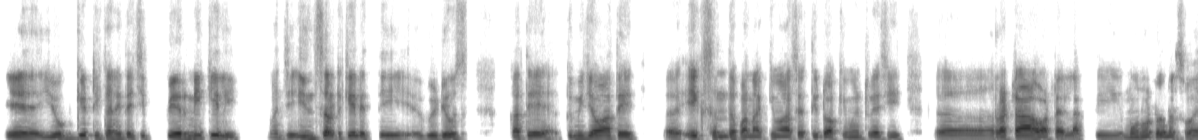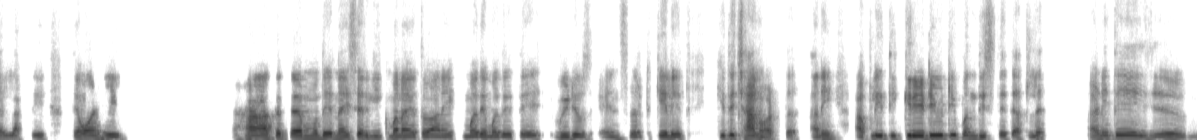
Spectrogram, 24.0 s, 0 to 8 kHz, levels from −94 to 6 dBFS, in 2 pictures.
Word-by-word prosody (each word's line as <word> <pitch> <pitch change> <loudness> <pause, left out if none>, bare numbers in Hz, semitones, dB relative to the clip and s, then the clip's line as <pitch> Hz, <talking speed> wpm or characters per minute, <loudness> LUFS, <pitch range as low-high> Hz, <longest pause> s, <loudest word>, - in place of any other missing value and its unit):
ए 110 -2 +4
योग्य 130 +6 +1
ठिकाणी 135 0 -1
त्याची 135 0 -2 0.2
पेरणी 140 +4 +5
केली, 145 -8 +3 0.3
म्हणजे 100 +3 -5
इन्सर्ट 140 +2 +1
केले 150 -2 +2
ते 110 -5 -4 0.3
व्हिडिओज, 120 +7 0 0.4
का 130 - +1
ते, 145 -1 +3 0.2
तुम्ही 135 +1 -3
जेव्हा 140 0 +5
ते 140 -1 +4 0.6
एकसंधपणा 125 -3 -1
किंवा 120 0 -1
असे 120 +1 -4
डॉक्युमेंटरी 115 0 0
अशी 115 0 -6 0.4
अ, - - -6 0.6
रटाळ 135 +5 +7
वाटायला 105 -2 +2
लागती, 100 0 -6
मोनोटोनस 120 +2 -1
व्हायला 95 -1 -3
लागती. 110 +3 -6 0.3
तेव्हा 140 +2 +2
हे 120 0 +2 1.2
हां, 145 -1 +4
तर 135 - +3
त्यामध्ये 140 0 +4
नैसर्गिकपणा 130 0 -1
येतो 125 0 -2
आणि 120 0 0
एक 120 - -9
मध्ये-मध्ये 125 0 0
ते 120 - -1 0.3
व्हिडिओज 115 +1 -1
इन्सर्ट 120 +1 -8
केले 135 -3 +2 0.4
की 300 - -2
ते 335 - +4
छान - - +4
वाटतं 485 +2 -5 0.2
आणि 135 0 -3 0.3
आपली 295 0 +2
ती 290 - 0
क्रिएटिव्हिटी 315 +2 +7
पण 160 -2 -2
दिसते 125 -4 -3
त्यातलं 120 +8 -3 0.5
आणि 145 +2 -3
ते 160 0 +4 0.6
अ, - - -8
125 Hz, 140 wpm, -24 LUFS, 115-140 Hz, 1.2 s, रटाळ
